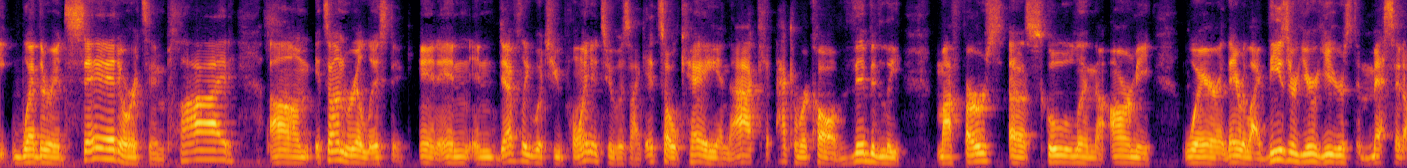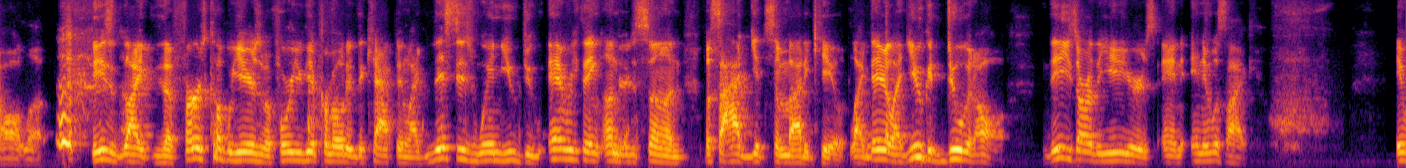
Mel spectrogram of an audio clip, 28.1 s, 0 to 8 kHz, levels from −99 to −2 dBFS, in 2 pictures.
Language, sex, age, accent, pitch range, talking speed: English, male, 20-39, American, 110-145 Hz, 195 wpm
